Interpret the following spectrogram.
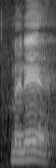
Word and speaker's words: Manaea: Is that the proper way to pronounce his name? That is the proper way. Manaea.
